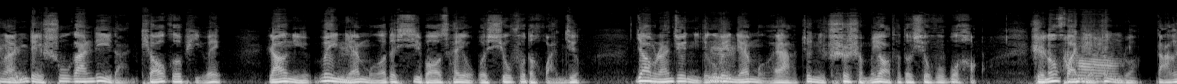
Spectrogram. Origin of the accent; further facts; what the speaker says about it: Yanbian, Jilin, China; 像我们延边人比较爱吃牛肉了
